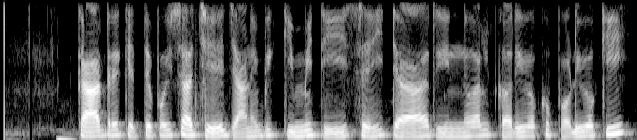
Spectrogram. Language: Odia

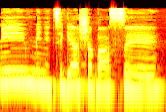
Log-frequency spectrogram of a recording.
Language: Hebrew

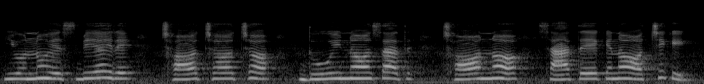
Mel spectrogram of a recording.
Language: Odia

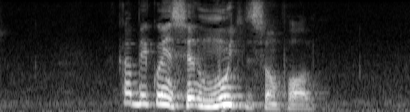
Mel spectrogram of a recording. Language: Portuguese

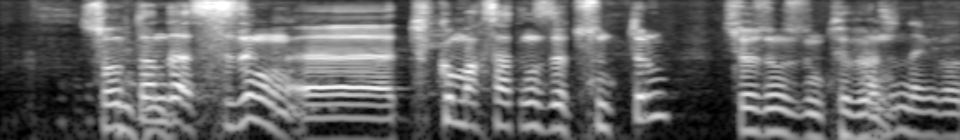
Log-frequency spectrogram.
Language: Kazakh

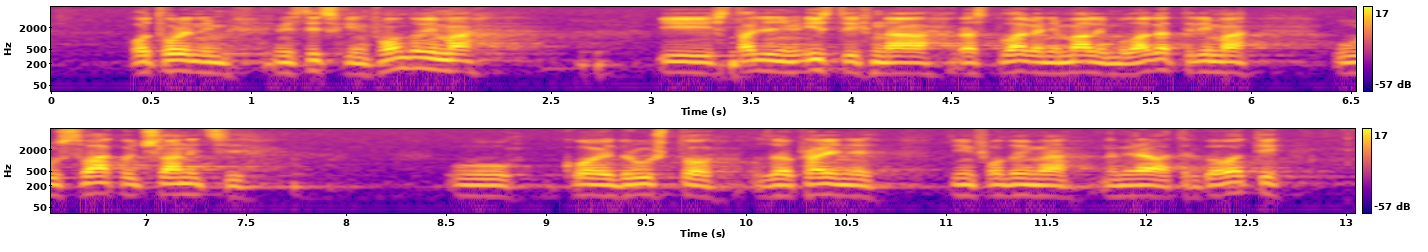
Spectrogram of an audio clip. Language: Croatian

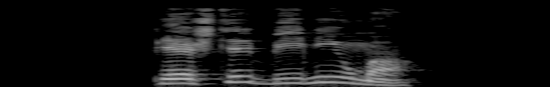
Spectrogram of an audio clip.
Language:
Central Kurdish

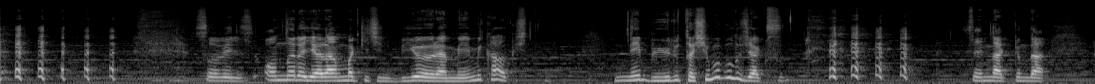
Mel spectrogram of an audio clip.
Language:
Turkish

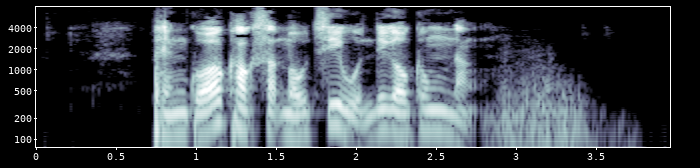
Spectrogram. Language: Cantonese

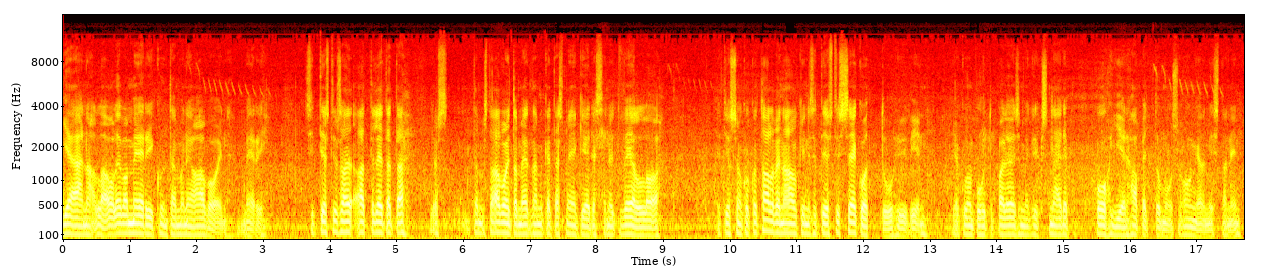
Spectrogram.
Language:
Finnish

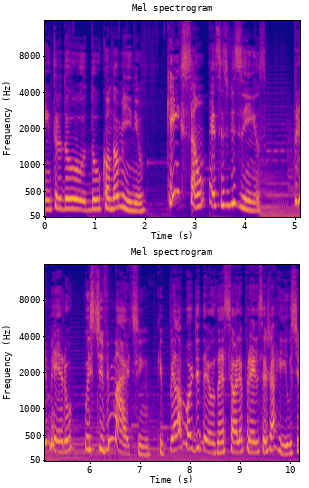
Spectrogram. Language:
Portuguese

